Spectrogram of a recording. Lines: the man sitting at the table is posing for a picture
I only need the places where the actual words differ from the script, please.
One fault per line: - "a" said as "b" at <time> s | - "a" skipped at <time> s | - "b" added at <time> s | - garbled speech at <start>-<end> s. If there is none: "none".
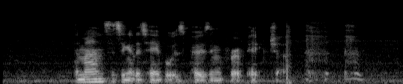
none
